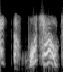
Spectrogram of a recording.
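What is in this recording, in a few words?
taking fire friendly, jungle female; vo; Counter Strike Model Pack; CS:GO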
